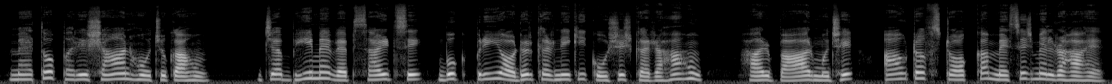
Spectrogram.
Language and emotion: Hindi, sad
